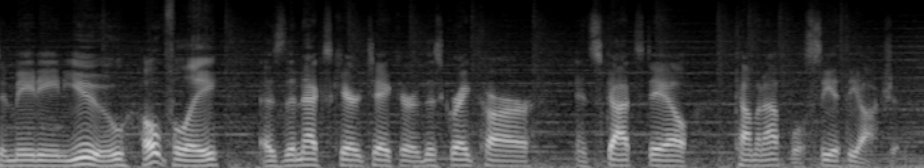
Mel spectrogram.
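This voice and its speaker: A man's medium-pitched voice at a fairly quick pace, fairly even in intonation, with music in the background. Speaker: auction house representative. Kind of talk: promotional video presentation to camera. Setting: outdoors next to the car.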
